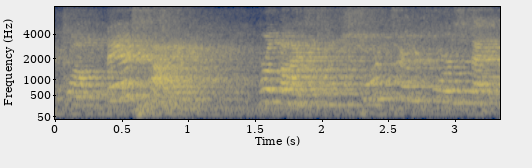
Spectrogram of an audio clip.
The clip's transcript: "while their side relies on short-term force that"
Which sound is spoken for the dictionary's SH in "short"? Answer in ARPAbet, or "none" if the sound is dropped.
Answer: SH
